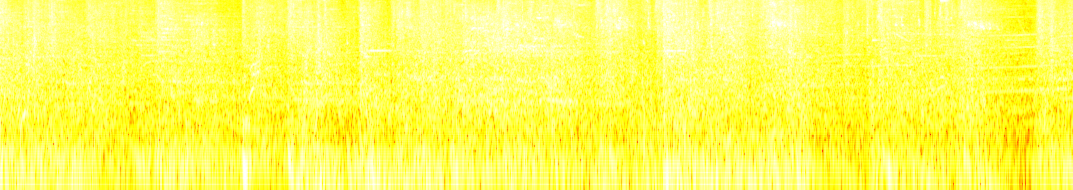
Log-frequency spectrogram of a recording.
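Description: Magic blasts and weapon hits crackle and thud in a fast, busy fight.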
